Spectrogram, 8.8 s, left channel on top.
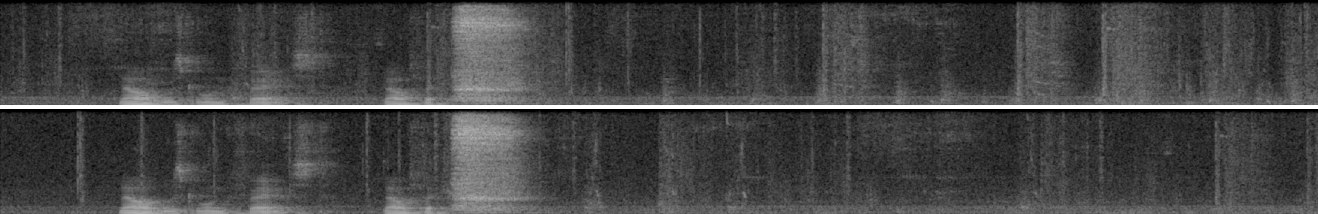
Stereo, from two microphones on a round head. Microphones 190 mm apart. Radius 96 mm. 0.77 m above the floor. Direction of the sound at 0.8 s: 10° right (ahead or behind).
